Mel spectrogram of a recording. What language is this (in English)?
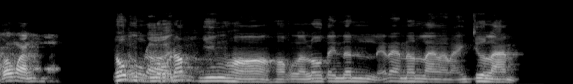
Vietnamese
